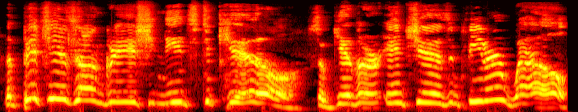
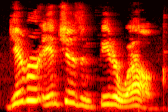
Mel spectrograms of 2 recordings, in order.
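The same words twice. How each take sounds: First: Put-on slow, higher rock singing with a German accent; sung, drawl it out like a German rock singer; sung German-accented lyric. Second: Said in the usual way. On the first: Recalling the singer's lyric, sung with German accent. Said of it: "he's got the sick German accent".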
